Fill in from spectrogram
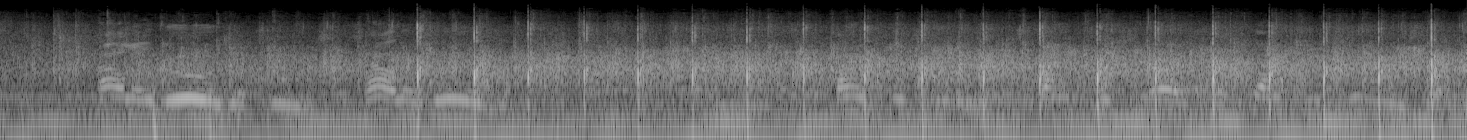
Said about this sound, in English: In Jesus' name, clap your hands unto the Lord.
